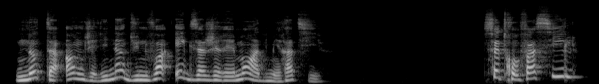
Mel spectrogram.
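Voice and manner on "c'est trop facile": high, protesting, objecting tone. After others in the group tease him, a man replies, protesting. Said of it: "protesta Bill".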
